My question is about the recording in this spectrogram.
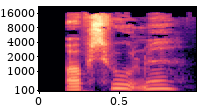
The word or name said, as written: opsvulmet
